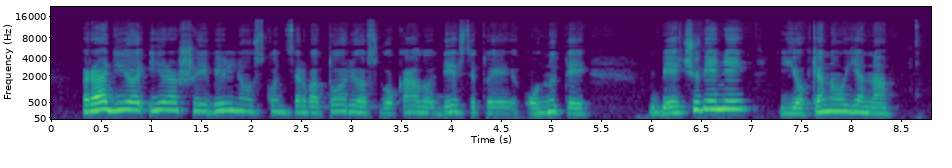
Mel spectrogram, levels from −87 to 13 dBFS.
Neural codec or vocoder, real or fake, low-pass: none; real; 14.4 kHz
